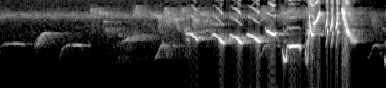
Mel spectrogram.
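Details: White-rumped shama training song, very clear. Flat whistles first, then a quickening run of bright falling slurred notes. It ends in a burst of loud sharp chips over a steady high background tone.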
